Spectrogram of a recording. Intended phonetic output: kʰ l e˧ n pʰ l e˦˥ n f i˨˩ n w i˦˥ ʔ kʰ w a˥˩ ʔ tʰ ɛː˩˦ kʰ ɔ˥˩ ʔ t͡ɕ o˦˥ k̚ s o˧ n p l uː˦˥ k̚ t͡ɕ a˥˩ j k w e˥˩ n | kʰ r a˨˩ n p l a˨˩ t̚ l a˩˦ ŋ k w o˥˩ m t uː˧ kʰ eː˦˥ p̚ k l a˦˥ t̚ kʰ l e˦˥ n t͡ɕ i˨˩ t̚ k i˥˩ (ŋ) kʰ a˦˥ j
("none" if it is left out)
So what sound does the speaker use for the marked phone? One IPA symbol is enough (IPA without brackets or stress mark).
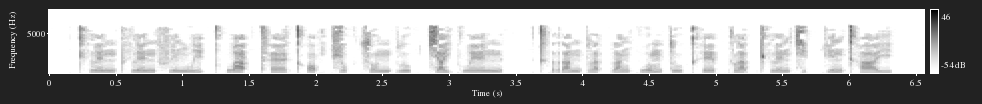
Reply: n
